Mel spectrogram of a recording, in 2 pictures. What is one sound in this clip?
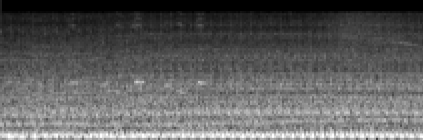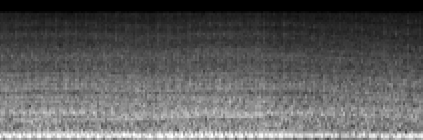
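A truck engine rises in pitch as the truck speeds up.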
